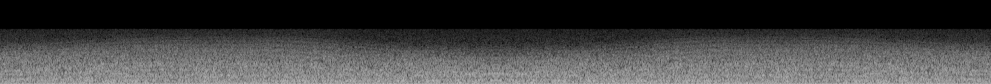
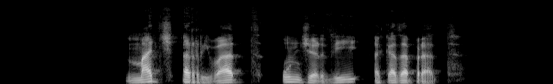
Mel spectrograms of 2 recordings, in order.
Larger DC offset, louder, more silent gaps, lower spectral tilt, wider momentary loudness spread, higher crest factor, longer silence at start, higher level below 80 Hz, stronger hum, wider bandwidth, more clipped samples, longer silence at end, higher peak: first, 4% vs under 0.1%; about the same, -23 LUFS vs -22 LUFS; neither; first, -8.5 dB/octave vs -6.5 dB/octave; second, 1 LU vs 10 LU; second, 12 dB vs 22 dB; second, 0 s vs 1.25 s; first, -32 dBFS vs -50 dBFS; neither; second, 5.4 kHz vs 15 kHz; neither; second, 0 s vs 1 s; second, -8 dBFS vs -2 dBFS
